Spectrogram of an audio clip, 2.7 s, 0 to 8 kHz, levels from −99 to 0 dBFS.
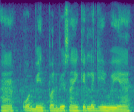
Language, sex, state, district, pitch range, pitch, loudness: Hindi, male, Uttar Pradesh, Shamli, 120-130 Hz, 125 Hz, -13 LUFS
